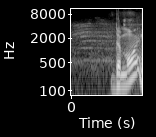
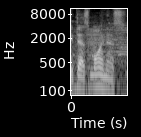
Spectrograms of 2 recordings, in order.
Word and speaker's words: Des Moines: a lot of putbacks des moines is a tricky pronunciation too i'm pretty proud of that one well when i'm being a jerk face i say des moines but i understand that that's wrong all right grand view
